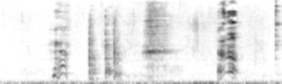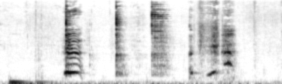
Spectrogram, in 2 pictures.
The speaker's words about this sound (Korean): 식사 시간 내내 한마디도 하지 않던 그녀는 방금 찜닭을 앞접시로 가져오던 중 갑자기 튀어나온 헛구역질에 자신도 모르겠다는 눈빛을 하고 있다.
